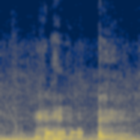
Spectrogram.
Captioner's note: laughing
